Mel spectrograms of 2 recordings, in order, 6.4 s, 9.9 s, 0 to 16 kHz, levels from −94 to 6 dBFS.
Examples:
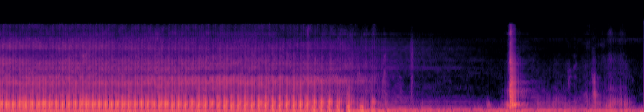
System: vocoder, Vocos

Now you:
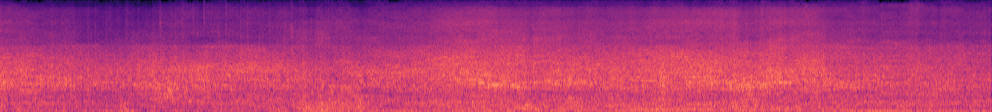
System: codec, SNAC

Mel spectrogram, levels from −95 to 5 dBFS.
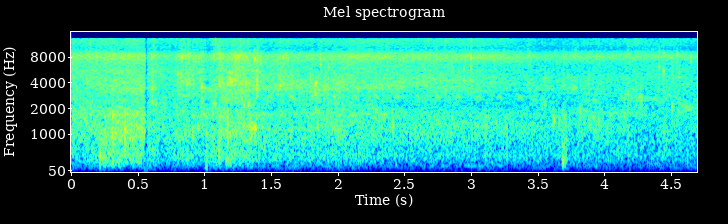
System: vocoder, Vocos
